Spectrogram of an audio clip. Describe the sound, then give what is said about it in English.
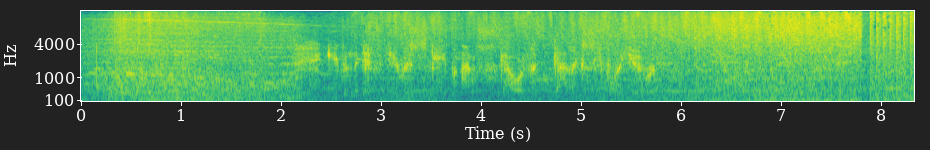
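Rapid video game gunfire, dense overlapping bursts that fill the whole stretch, easing a little in the middle where a voice cuts in before the heavy firing swells again. “Taking heavy fire.”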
